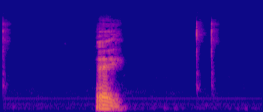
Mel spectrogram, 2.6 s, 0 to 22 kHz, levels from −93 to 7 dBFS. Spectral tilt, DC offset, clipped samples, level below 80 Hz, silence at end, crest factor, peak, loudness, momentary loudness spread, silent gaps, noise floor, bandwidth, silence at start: -5.5 dB/octave; under 0.1%; under 0.1%; -74 dBFS; 1.4 s; 26 dB; -8 dBFS; -28 LUFS; 24 LU; none; -82 dBFS; 11.5 kHz; 0.95 s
